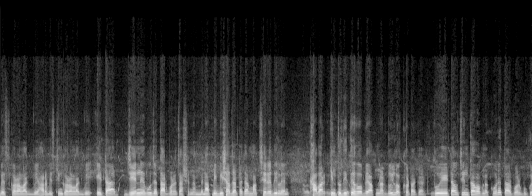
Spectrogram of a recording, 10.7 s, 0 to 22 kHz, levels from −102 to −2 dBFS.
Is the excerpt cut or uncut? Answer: uncut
